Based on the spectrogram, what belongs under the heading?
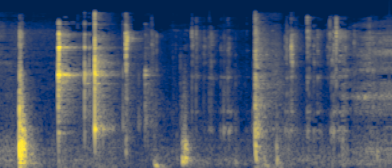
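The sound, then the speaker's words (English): Ice cubes clink into a glass of whisky in a quick series of sharp, bright taps, a few louder knocks followed by lighter rattles, with no talking. “So we try it with an ice cube. Icing it up, baby.”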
